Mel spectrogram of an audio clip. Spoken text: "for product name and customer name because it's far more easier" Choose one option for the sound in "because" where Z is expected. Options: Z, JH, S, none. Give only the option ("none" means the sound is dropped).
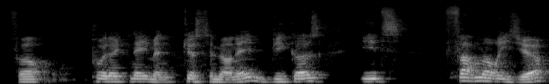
Z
